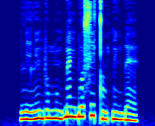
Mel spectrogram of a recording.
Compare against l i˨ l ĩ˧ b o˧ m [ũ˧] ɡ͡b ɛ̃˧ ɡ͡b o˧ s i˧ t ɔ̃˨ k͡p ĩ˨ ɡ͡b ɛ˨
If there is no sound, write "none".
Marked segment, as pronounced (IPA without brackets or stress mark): ũ˧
